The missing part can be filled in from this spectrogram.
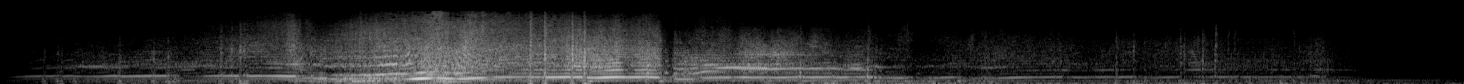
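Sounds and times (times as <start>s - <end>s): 
drift car tires screeching: 0.5s - 10.3s
drift car approaching fast and passing: 0.5s - 13.4s.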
